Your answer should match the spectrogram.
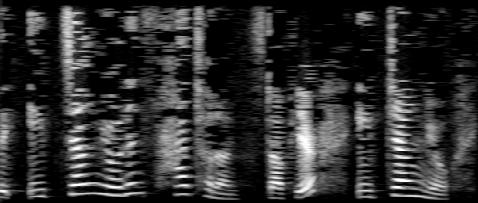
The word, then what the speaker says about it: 입장료: It's kind of hard to pronounce because your tongue's kind of moving around in your mouth. It's 입장료 and then 대여료. 입장료, 대여료.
